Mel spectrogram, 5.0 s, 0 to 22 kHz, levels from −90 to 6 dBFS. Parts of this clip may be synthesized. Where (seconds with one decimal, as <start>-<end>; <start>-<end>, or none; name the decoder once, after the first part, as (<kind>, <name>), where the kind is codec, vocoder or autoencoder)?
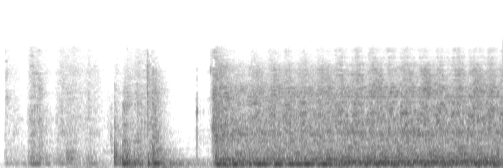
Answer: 3.4-5.0 (vocoder, HiFi-GAN)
